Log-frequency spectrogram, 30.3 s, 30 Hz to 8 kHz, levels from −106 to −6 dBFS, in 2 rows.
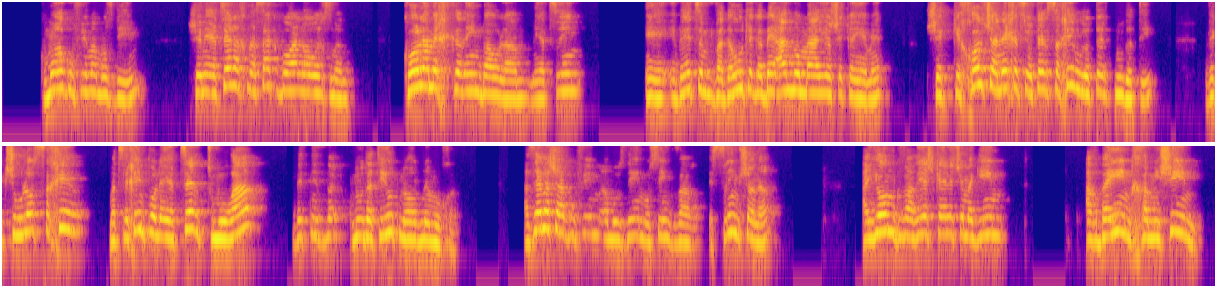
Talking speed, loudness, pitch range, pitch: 100 wpm, -19 LUFS, 190-245 Hz, 220 Hz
